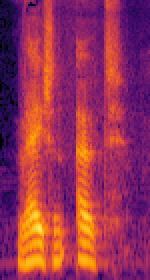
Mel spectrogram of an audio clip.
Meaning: inflection of uitwijzen: 1. plural present indicative 2. plural present subjunctive
- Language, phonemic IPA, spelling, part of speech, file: Dutch, /ˈwɛizə(n) ˈœyt/, wijzen uit, verb, Nl-wijzen uit.ogg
